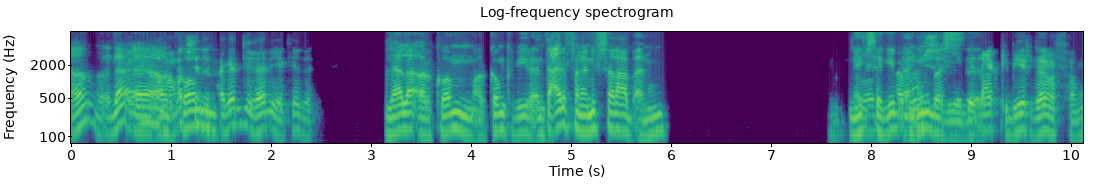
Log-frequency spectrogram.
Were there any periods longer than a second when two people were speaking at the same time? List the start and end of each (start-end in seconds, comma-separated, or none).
7.8-9.2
